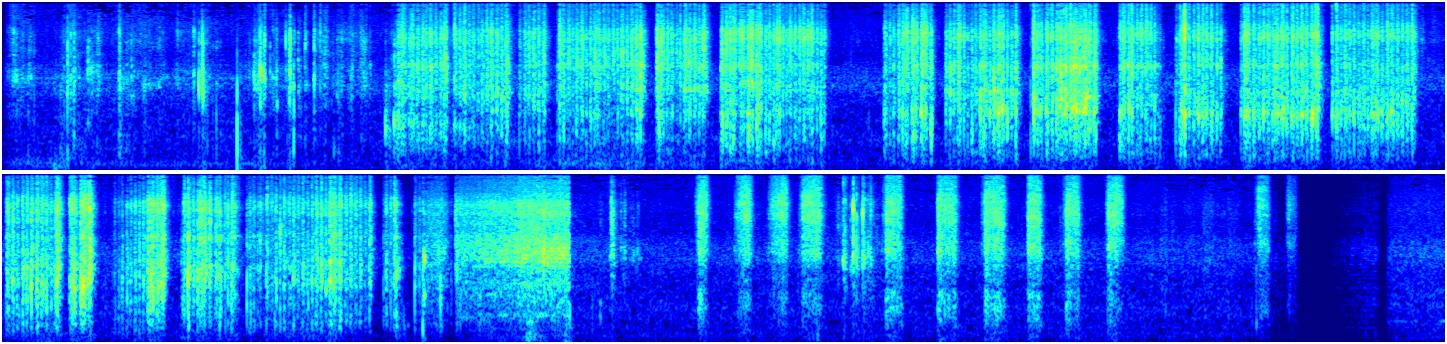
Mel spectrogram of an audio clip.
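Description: Hand-sanding a plastic telephone part: rapid scratchy rubbing strokes, dense through the middle, then separate short strokes near the end.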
